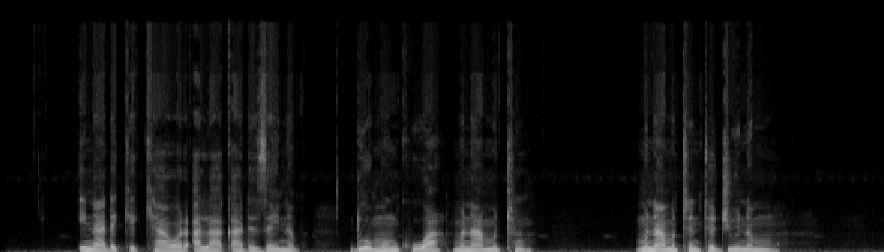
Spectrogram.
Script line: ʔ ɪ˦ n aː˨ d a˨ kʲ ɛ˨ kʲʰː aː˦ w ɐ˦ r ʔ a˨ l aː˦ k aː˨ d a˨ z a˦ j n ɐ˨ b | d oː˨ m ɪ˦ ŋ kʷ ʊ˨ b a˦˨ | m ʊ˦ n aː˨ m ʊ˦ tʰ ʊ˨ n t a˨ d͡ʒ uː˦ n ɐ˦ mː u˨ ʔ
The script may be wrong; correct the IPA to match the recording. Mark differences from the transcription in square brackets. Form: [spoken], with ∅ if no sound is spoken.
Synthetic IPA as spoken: ʔ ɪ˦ n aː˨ d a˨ kʲ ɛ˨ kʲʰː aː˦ w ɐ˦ r ʔ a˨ l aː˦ [kʼ] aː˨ d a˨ z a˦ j n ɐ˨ b | d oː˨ m ɪ˦ ŋ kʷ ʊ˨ [w] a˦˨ | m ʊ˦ n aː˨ m ʊ˦ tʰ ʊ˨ n t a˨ d͡ʒ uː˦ n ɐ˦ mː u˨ ʔ

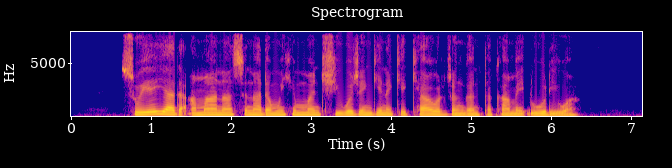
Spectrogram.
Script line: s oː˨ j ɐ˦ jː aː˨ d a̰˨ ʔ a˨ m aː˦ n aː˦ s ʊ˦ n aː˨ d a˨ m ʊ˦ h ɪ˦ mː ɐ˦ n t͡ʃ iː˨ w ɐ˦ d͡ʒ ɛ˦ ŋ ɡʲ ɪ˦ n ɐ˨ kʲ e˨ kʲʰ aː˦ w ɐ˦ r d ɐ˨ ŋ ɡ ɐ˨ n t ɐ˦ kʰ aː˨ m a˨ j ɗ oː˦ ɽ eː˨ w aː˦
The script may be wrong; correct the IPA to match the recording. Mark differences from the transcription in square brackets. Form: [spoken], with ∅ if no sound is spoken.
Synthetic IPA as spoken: s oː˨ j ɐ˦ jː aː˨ d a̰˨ ʔ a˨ m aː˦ n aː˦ s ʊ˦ n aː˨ d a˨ m ʊ˦ h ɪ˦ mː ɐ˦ n t͡ʃ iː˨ w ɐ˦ d͡ʒ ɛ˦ ŋ ɡʲ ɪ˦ n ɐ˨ kʲ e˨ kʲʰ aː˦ w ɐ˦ r d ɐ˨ ŋ ɡ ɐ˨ n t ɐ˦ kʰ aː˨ m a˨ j ɗ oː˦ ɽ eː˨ w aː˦

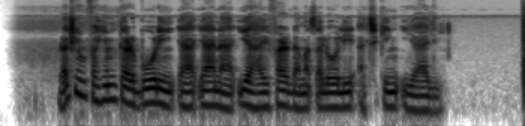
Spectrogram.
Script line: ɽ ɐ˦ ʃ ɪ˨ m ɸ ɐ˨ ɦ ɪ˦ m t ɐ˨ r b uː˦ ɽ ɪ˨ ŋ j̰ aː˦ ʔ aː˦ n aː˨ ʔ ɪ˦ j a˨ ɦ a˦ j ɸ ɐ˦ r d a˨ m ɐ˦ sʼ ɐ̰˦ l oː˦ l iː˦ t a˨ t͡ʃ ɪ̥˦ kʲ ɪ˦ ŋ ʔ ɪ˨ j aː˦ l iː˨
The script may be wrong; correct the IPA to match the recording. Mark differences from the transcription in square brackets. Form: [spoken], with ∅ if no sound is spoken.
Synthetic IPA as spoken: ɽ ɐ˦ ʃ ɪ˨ m ɸ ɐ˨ ɦ ɪ˦ m t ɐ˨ r b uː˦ ɽ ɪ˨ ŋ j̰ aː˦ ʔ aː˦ n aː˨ ʔ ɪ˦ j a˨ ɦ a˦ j ɸ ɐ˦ r d a˨ m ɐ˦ sʼ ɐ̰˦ l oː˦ l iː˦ [ʔ] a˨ t͡ʃ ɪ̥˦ kʲ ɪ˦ ŋ ʔ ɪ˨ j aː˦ l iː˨

